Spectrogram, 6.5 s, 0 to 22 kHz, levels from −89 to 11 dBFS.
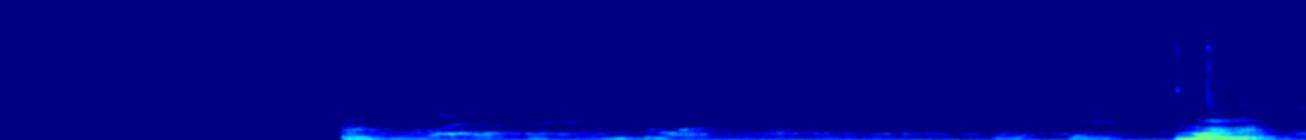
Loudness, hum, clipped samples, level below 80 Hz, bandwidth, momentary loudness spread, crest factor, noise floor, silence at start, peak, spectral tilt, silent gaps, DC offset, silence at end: -44 LUFS; none; under 0.1%; under -90 dBFS; 16 kHz; 27 LU; 24 dB; -71 dBFS; 1.7 s; -26 dBFS; -7.5 dB/octave; none; under 0.1%; 0.15 s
